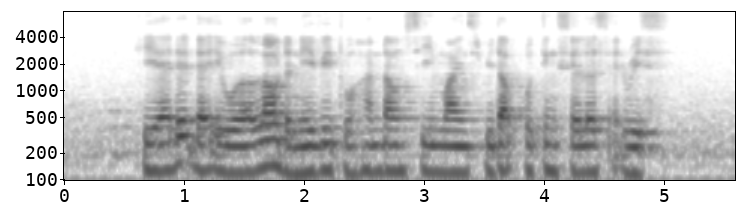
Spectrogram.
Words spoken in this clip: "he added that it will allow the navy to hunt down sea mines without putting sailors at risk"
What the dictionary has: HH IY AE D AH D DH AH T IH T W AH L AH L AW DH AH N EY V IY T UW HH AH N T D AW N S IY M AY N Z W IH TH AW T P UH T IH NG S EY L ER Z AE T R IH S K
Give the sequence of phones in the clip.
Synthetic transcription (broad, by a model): HH IY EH D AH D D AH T IH T W AH L AH L AW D AH N EY V IY T UW HH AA N D AW N S IY M AY N S W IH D AW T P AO T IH NG S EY L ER S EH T R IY S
